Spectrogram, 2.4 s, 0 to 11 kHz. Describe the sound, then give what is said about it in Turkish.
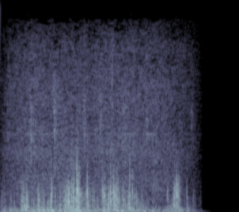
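Strong storm wind, blowing at 90 km per hour with heavy rain in İzmir, roars and buffets a microphone in a dense, continuous rush with low rumbling gusts, loud for about two seconds before cutting off abruptly. “Saatte 90 kilometre hızla esen rüzgar ve kuvvetli sağanakla İzmir'de vapur seferleri de iptal edildi.”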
